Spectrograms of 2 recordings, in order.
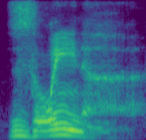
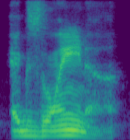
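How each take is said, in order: First: The name begins with a 'z' sound. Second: The name begins with an 'eks' sound. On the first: The speaker calls it right. "I think it's pronounced like a like a Z" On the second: The speaker calls it wrong. "It's not Xlena. That doesn't sound right because there's no E X"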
